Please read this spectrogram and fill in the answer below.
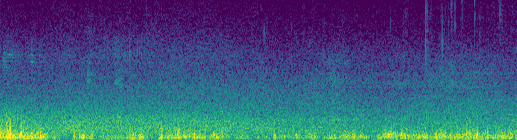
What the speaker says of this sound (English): Oh, there's a jet.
